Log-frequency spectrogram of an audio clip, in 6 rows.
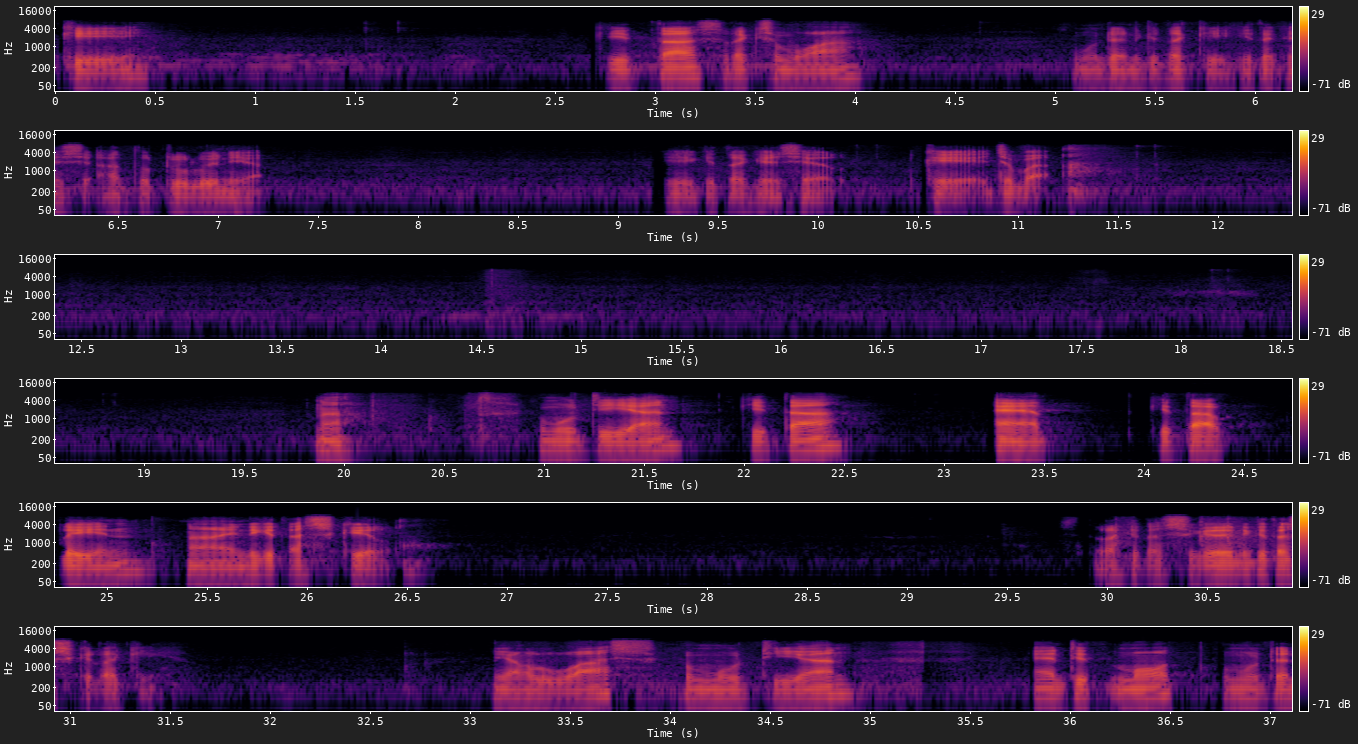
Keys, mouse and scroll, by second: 0.0 g, 3.0-4.8 drag, 5.6 g, 11.6 click, 18.1 click, 18.8 click, 20.1 middle click, 20.6 click, 21.1 middle click, 22.8-24.3 drag, 24.7 middle click, 26.0 s, 29.5 middle click, 31.2 s, 35.5 Tab, 37.0 ctrl+r.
